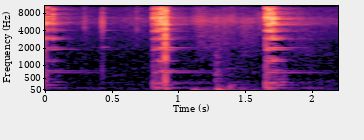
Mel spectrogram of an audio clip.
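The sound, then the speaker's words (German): A whisk clinks against a bowl: two bright, ringing metallic strikes roughly a second apart, with a few softer taps and knocks in between. No one speaks. “Nach so einem habe ich gesucht, so ein Schneebesen.”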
